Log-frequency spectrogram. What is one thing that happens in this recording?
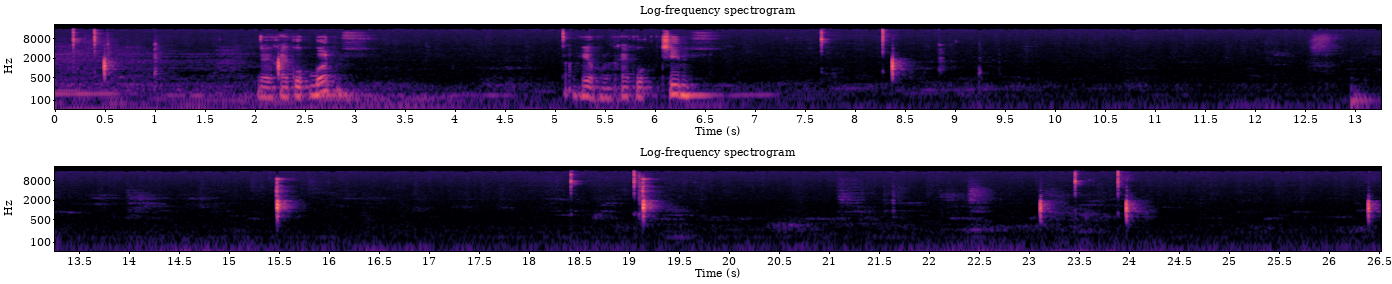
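Short sharp clicks sound now and then as chess pieces are moved in a game.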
